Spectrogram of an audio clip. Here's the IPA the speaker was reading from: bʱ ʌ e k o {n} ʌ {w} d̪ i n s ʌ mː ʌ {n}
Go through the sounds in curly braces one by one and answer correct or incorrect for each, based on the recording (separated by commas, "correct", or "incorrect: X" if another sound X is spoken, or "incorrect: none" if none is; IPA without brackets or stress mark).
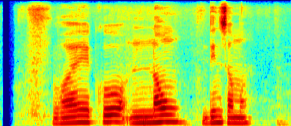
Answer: correct, correct, incorrect: none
